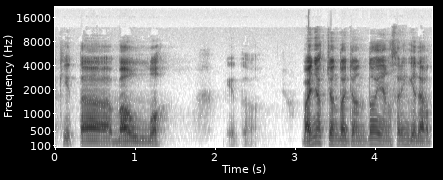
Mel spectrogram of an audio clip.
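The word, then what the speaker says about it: كتاب الله: belah tapi kitab Allahnya kita fokus ke-8 Allahnya itu dibaca tebal kitab Allah kitab Allah cara bacanya seperti itu nggak boleh dibaca atau salah ketika kita membaca lafadz Allahnya itu dibaca tipis kita bala kita bala itu Tapi harusnya dibaca kitab Allah banyak contoh-contoh yang sering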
